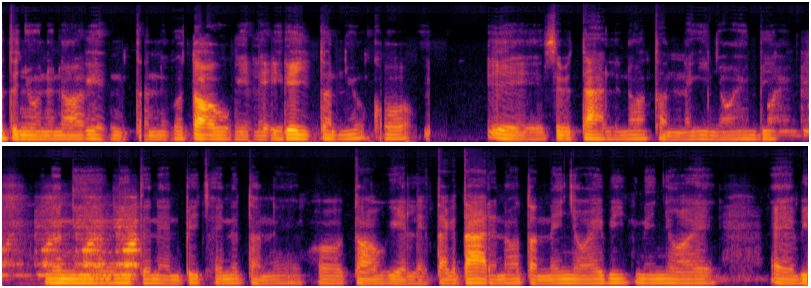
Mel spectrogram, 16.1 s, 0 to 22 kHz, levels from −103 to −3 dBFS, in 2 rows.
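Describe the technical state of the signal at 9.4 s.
At 9.4 s the signal is in feedback echo between two devices, running from 7.67 to 9.56 s. A second device replays this microphone's sound, which is picked up again. The repeats come back about every 0.4 s, thinner and more ringing, and pile up to about 2 dB above the speech.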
